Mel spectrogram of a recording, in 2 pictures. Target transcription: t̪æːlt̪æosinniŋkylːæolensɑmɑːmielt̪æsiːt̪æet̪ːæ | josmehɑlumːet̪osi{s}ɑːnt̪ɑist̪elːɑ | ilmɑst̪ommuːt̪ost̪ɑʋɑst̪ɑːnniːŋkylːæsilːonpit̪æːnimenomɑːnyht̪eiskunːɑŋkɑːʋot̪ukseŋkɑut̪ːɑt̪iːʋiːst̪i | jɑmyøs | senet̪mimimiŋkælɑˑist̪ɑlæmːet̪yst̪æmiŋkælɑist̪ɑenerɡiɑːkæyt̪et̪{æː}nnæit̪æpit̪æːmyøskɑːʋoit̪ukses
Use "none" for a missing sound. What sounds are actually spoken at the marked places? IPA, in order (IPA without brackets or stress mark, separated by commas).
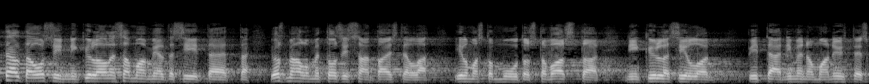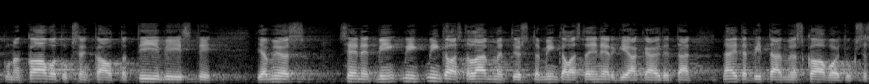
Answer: sː, æː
